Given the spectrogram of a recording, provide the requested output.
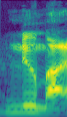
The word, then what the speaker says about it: pneuma: And again, the poor in spirit, this is the tough thing because, of course, spirit, or pneuma, it's P-N-E-U-M-A. Is that pneuma? I always say pneuma because let's pronounce the P for the fun of it.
